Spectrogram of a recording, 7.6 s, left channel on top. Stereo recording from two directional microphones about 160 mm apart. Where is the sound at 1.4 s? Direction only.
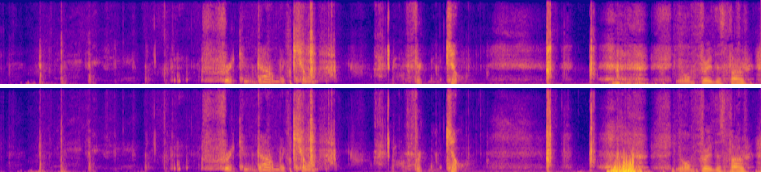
30° right (ahead or behind).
